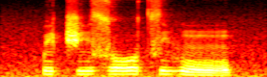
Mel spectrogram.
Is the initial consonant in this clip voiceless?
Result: yes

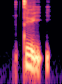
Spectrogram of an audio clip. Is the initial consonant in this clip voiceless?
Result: yes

